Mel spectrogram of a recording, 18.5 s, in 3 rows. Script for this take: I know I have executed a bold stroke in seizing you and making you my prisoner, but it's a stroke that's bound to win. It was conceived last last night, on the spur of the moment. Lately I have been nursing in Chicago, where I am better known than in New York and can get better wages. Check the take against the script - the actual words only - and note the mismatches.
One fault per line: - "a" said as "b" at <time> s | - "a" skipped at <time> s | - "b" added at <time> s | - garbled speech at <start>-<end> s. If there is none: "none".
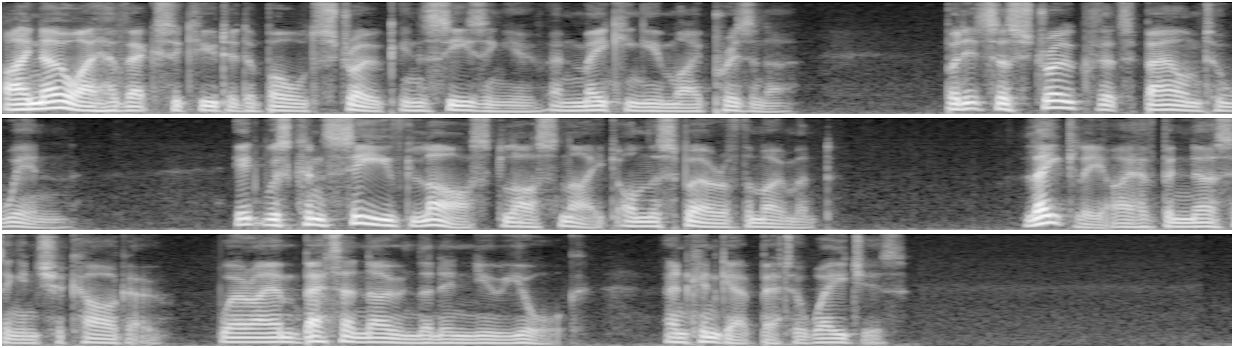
none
